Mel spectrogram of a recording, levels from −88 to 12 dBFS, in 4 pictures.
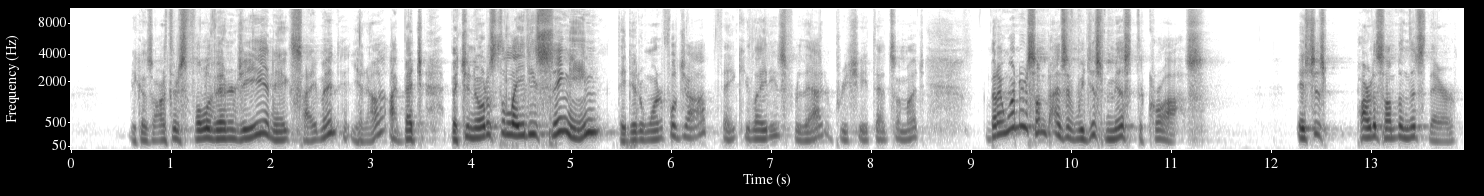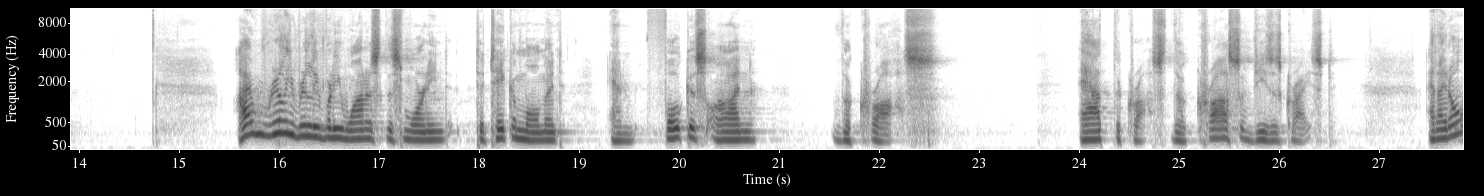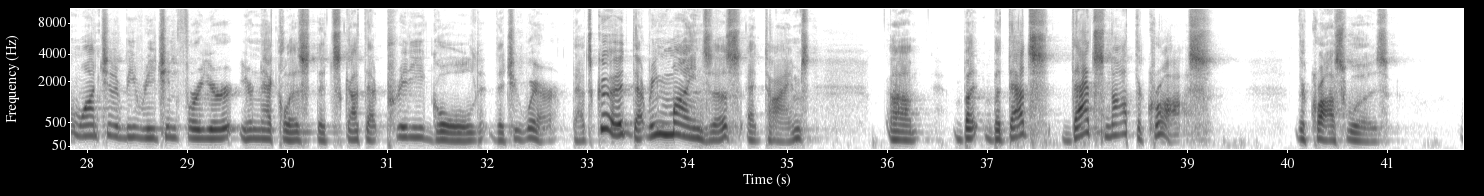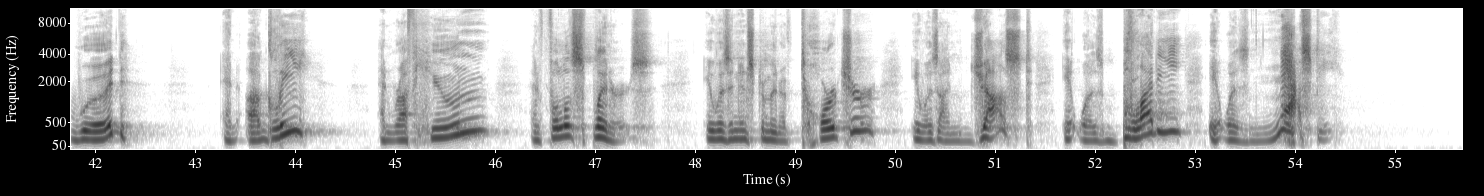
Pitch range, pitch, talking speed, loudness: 145-205 Hz, 165 Hz, 145 wpm, -21 LUFS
